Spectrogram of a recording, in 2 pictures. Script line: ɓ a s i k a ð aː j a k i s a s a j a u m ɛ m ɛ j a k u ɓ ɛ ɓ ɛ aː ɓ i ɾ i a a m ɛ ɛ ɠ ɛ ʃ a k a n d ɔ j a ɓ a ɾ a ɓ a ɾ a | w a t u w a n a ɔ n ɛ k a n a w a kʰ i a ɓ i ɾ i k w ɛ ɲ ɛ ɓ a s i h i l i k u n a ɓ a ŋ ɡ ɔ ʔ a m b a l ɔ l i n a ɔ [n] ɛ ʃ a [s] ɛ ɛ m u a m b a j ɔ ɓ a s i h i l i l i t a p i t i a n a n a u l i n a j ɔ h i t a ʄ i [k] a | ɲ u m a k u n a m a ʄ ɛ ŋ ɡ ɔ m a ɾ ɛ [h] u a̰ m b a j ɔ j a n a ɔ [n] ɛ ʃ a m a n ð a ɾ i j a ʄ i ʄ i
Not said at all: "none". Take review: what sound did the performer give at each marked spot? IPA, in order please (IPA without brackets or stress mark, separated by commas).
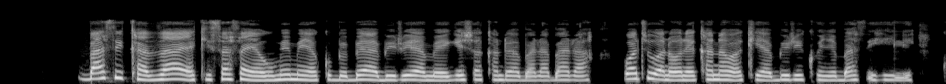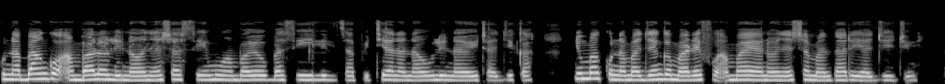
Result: ɲ, s, k, f, ɲ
